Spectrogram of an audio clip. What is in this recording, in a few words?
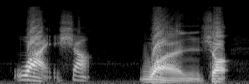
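"wan3shang", Mandarin Chinese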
